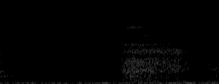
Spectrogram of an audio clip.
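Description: Near silence, then a single soft breath from a young woman, lasting well under a second, a little past the middle.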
